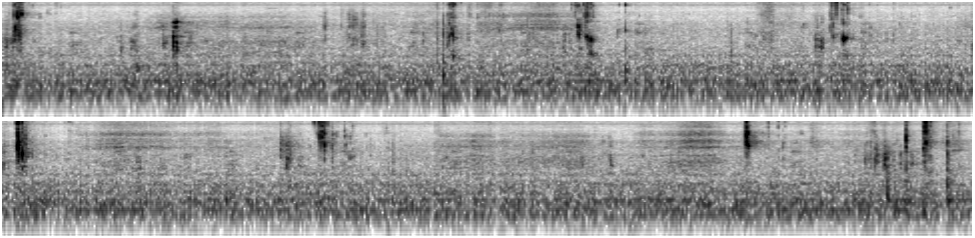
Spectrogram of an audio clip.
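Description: Faint sounds of someone eating a piece of dried fruit: soft scattered mouth clicks and smacks, about a dozen of them.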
